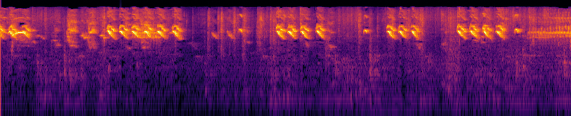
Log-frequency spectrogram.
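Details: Norwich canaries, two birds in a cage in an aviary in England, singing while eating: bursts of rapid, high trilled notes in phrases about a second long, separated by short pauses, with faint clicks and pecking sounds between.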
